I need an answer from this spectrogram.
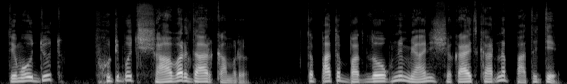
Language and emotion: Kashmiri, angry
